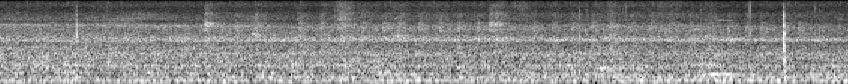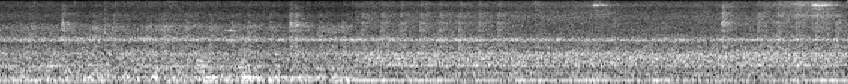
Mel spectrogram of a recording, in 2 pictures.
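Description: JR Yamanote Line electric commuter train running, heard from inside the car: a steady low rumble of wheels and motors as it pulls out of a station and moves along the tracks.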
